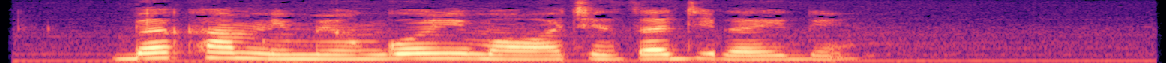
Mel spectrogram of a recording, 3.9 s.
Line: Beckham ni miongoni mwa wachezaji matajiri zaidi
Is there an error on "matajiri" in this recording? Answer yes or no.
yes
